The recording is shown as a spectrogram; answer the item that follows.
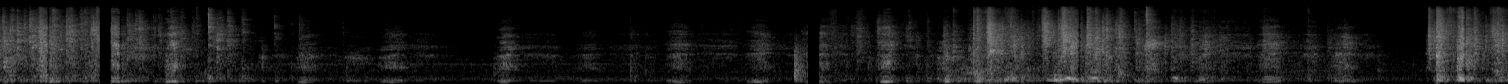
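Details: Pet pug indoors, acting as if it has gained a new friend; soft broken whimpers and short yelps come in irregular bursts across the recording, with room noise and rustling between them.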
